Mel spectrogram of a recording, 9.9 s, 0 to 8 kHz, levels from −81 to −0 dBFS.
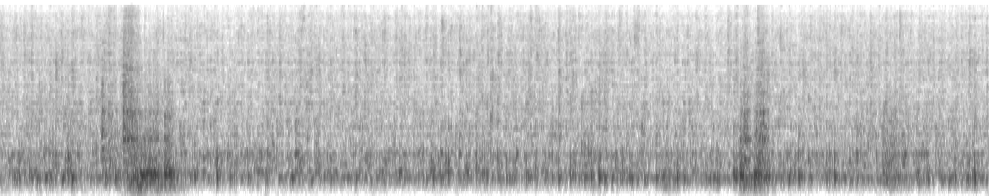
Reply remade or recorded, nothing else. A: remade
